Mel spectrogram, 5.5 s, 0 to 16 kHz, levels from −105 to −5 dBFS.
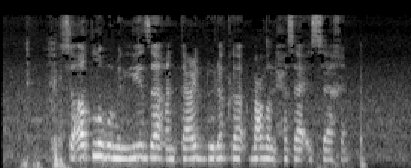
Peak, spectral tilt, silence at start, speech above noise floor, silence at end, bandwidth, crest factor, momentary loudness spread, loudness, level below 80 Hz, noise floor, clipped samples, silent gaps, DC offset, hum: -4 dBFS; -6 dB/octave; 0.3 s; 35 dB; 0.6 s; 11.5 kHz; 22 dB; 15 LU; -23 LUFS; -52 dBFS; -58 dBFS; under 0.1%; none; under 0.1%; none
